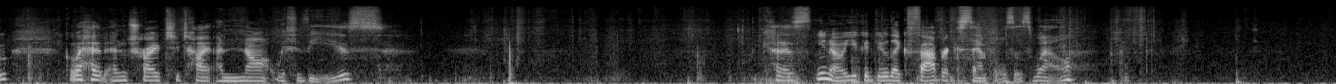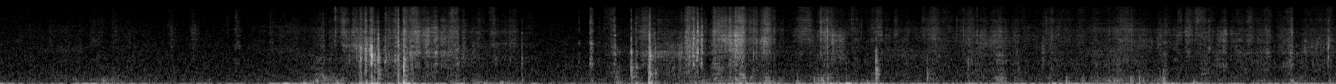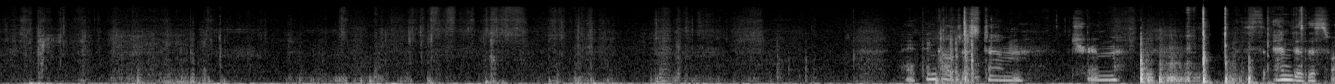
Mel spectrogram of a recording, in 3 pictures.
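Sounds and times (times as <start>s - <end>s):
fabric and paper rustling: 0.0s - 13.1s, 13.9s - 40.0s.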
